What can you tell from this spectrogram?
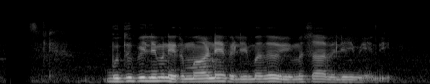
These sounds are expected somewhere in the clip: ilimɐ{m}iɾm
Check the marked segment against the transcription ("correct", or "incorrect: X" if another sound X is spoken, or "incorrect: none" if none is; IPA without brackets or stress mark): incorrect: n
